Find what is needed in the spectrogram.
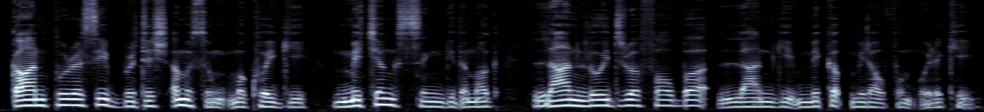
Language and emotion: Manipuri, neutral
